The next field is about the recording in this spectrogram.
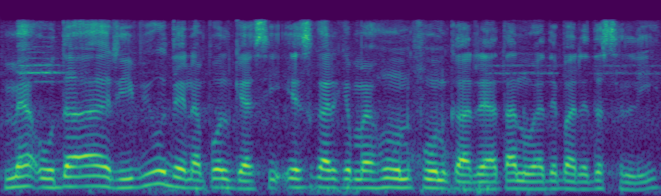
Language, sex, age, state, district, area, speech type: Punjabi, male, 18-30, Punjab, Pathankot, urban, spontaneous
